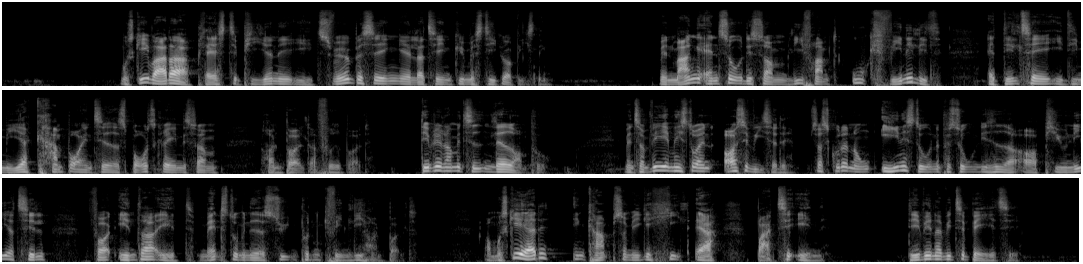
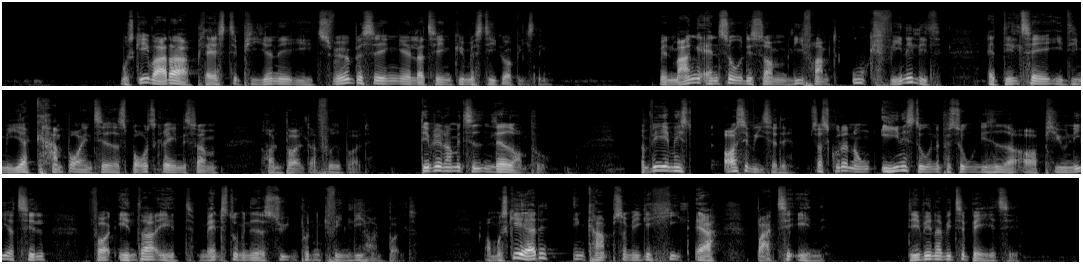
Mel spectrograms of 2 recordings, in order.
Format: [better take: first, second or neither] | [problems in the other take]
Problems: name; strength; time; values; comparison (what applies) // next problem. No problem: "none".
first | audio cutting out; at 17 s and at 18 s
